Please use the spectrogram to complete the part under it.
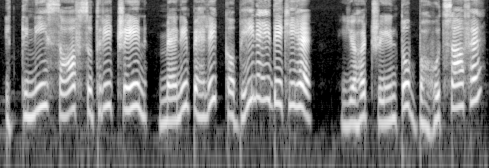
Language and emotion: Hindi, surprised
